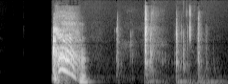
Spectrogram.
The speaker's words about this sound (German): Und wo ich gerade fast ins Mikrofon gehustet habe, fällt mir noch etwas anderes ein.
